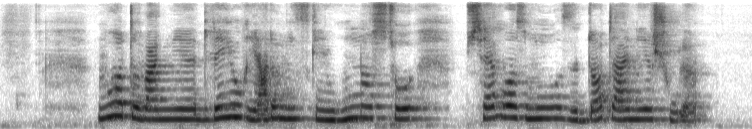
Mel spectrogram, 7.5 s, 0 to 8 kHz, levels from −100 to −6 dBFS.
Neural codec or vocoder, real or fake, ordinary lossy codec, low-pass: codec, 44.1 kHz, 7.8 kbps, Pupu-Codec; fake; AAC, 48 kbps; 7.2 kHz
